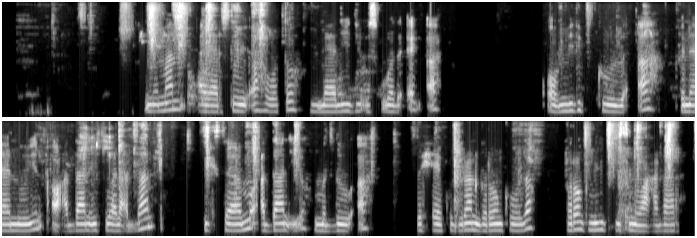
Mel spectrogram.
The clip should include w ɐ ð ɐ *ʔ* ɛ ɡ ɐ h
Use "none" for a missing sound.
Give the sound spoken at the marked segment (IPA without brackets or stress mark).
ʔ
